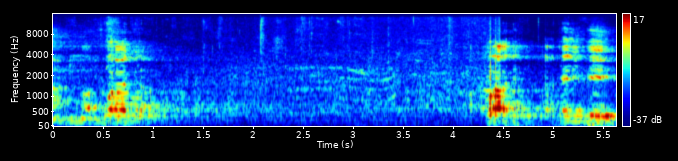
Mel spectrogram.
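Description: A crowd of adults chatters outdoors.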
